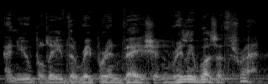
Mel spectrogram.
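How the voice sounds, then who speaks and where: Man as stern, very deep-voiced older admiral. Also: natural voice. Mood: stern, grave. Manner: measured, grave, authoritative. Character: gruff older male military admiral, stern but loyal. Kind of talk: cinematic science fiction game dialogue. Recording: music under the dialogue.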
